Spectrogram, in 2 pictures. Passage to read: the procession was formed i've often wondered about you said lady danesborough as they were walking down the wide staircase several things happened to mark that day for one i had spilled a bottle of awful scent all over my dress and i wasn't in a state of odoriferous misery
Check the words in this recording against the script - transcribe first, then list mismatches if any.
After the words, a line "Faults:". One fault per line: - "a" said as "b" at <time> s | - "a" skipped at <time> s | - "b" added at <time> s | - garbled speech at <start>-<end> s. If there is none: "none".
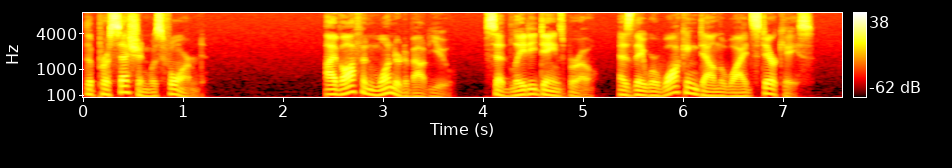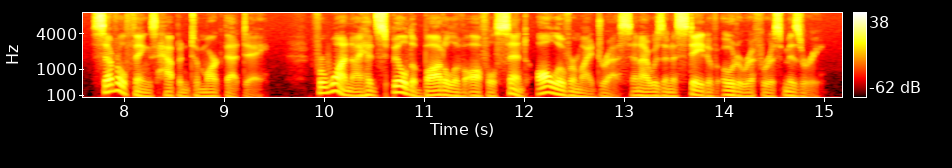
the procession was formed i've often wondered about you said lady danesborough as they were walking down the wide staircase several things happened to mark that day for one i had spilled a bottle of awful scent all over my dress and i was in a state of odoriferous misery
Faults:
- "wasn't" said as "was" at 13.3 s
